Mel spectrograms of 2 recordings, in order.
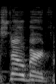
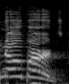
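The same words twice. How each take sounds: First: Said in the usual way. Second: "no birds" high and loud, starting on a clear N; clarified "no birds". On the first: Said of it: "Everyone thinks I'm saying snowbirds". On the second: Shown as a demonstration. Player correcting what listeners hear, "no birds" high and emphatic with "no" standing apart. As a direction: call out "no birds" as two words, with no S before "no". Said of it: "but I'm saying no birds".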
